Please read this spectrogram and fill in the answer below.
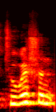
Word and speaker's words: tuition: hidden sound here well the first syllable is easy to American or to British but after that it's not ition it's Wishon tuition you have to put the what sound there so too word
